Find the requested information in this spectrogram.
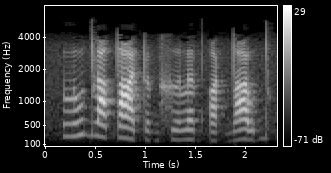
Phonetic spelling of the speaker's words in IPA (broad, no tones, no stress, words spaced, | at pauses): ludlɯ tˤɛtɵɡxɯ lədqʷɛɡ dˤud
